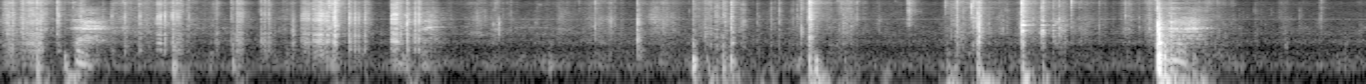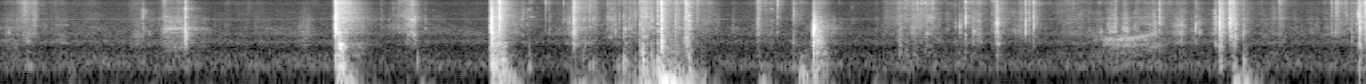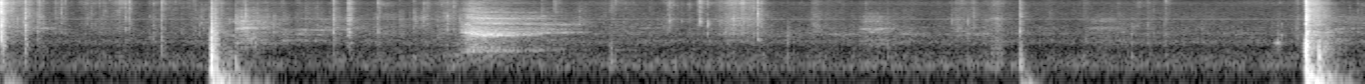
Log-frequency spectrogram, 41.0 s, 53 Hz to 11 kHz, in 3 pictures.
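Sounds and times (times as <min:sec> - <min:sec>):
axe splitting firewood: 0:11.6 - 0:12.0, 0:17.0 - 0:17.3, 0:40.3 - 0:40.8.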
